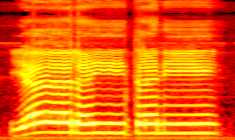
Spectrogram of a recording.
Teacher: یا لیتنی، یا پر کھڑا زبر ہے، نون کو یا کے ساتھ ملا کر دونوں کو ایک الف کے مقدار کھینچ کر پڑھیں گے، یا حروف مدہ ہے۔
